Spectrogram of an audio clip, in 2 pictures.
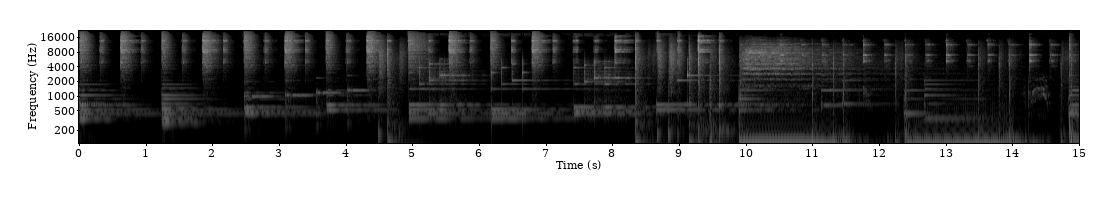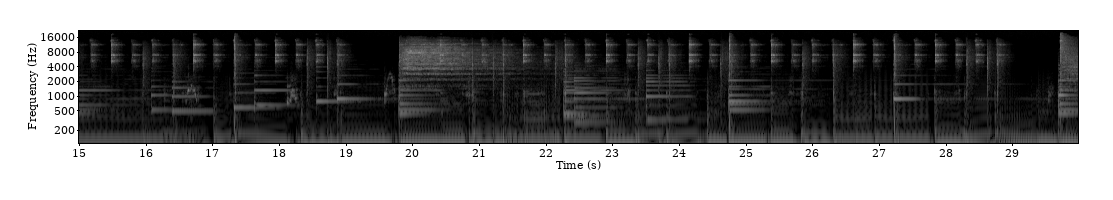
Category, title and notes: Music > Multiple instruments
KeysBassDrums@97bpm
Some noise I cooked up. Some live instruments recorded through Headrush MX5, and other parts assembled in Logic Pro. Steal any stems. Or if you're trying to make music, hit me up! I'll actually make something of quality if you check out my other stuff.
drums, f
